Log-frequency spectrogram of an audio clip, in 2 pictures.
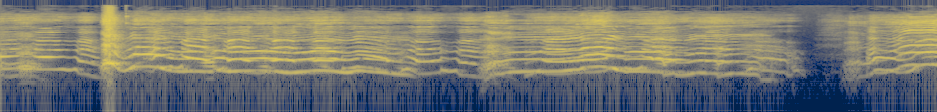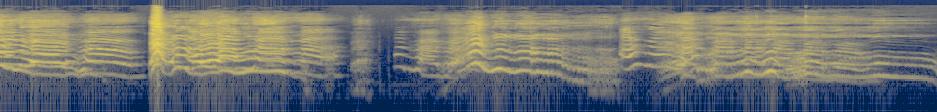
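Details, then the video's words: A family howling session led by Gracie, a wolf-dog hybrid, reaffirming her place in the household: several voices in wavering, overlapping howls that rise and fall, with short breaks around eight and thirteen seconds and a sharp knock. "Hybrid howl"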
